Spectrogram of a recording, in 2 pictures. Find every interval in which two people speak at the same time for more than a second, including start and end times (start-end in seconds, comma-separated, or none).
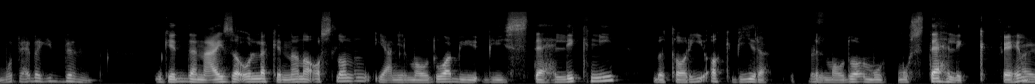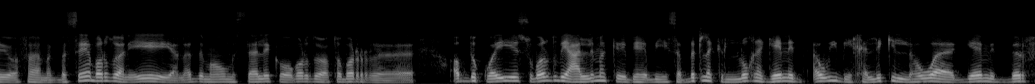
none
